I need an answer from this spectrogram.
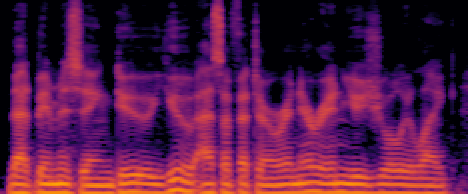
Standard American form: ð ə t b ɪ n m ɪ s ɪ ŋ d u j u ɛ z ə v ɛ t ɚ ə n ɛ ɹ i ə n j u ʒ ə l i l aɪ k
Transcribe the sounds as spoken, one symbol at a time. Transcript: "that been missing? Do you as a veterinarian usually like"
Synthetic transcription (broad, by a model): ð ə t b ɪ n m ɪ s ɪ ŋ d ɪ j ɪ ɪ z ə v ɛ t ɚ ə n ɛ ɹ i ə n j u ʒ ə l i l aɪ k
